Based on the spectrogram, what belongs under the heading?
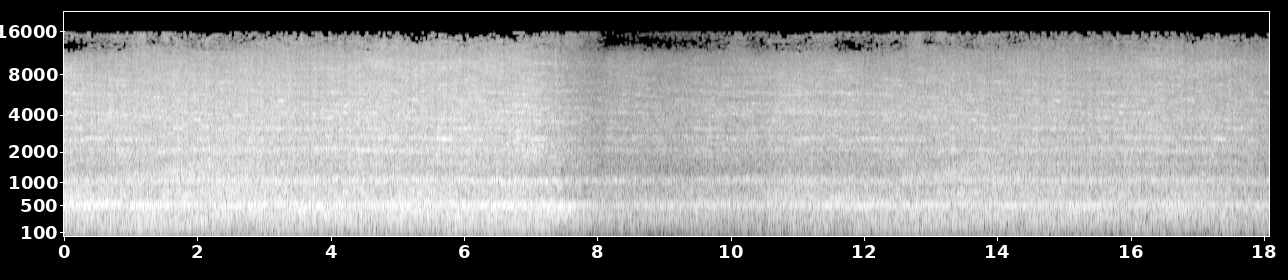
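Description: Union Pacific passenger cars of a steam excursion train rolling past on the rails. Steady wheel-on-rail noise runs through it with a steady squealing tone. The sound drops in level about seven and a half seconds in and then carries on more quietly.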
